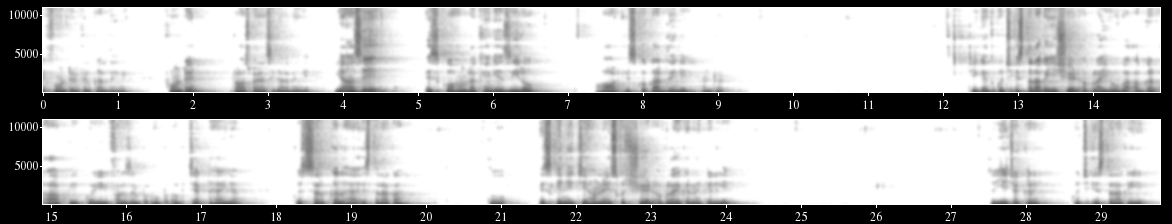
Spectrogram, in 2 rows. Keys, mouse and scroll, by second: 0.1 click, 4.3-17.2 drag, 17.9 ctrl+click, 20.6 right click, 21.6 click, 22.1 space, 22.5 shift+click, 22.7 c, 23.1 click, 24.0-24.3 scroll up 1, 24.3-25.8 drag, 26.1 c, 26.4-26.7 scroll down 1, 26.7-29.7 drag.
